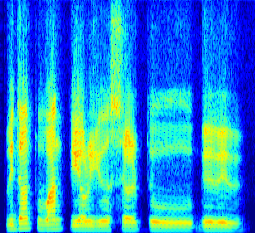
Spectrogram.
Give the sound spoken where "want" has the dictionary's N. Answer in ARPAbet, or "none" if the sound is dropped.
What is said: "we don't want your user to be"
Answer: N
